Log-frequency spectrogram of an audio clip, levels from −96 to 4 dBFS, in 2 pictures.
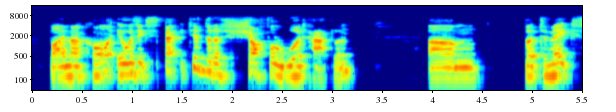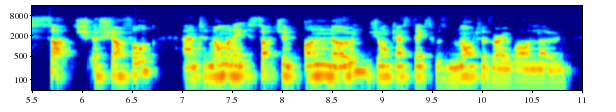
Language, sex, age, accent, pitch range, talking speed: English, male, 20-39, British, 115-140 Hz, 165 wpm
